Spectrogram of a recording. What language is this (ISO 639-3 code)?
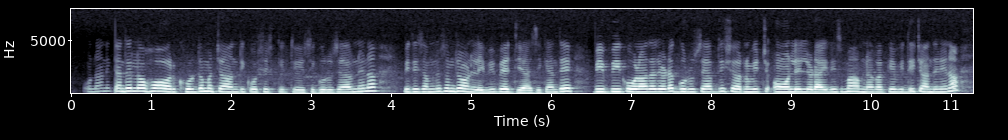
pan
